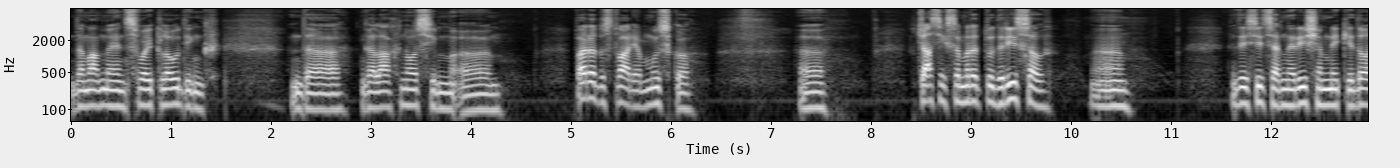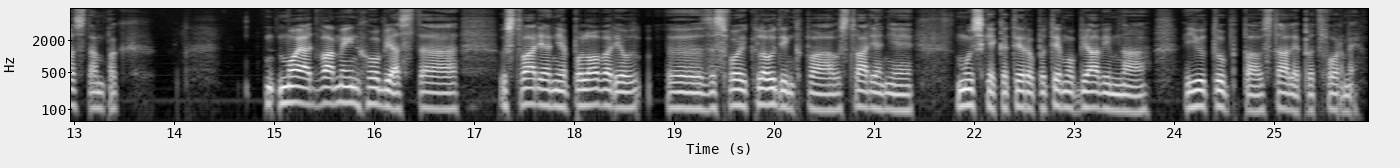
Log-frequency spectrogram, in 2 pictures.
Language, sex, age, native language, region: Slovenian, male, 30-49, Slovenian, Primorsko-notranjska region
